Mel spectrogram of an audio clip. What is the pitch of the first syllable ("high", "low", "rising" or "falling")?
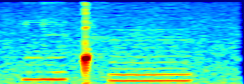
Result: high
